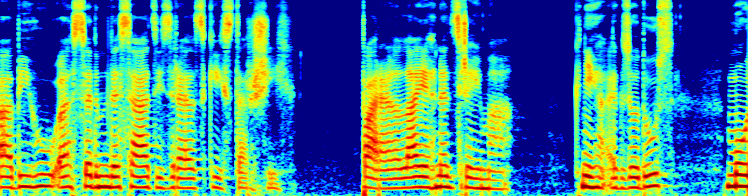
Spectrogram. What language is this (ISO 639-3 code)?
ces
